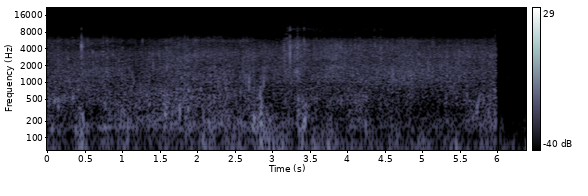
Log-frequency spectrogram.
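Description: Wind blowing on the microphone, a steady rushing noise, over small waves lapping in the shallows.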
